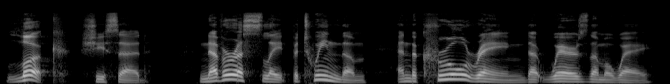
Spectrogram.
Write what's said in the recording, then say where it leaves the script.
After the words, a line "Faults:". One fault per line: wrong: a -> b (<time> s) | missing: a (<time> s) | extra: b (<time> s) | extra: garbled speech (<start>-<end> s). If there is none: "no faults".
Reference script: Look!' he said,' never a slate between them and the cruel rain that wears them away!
Look!' she said,' never a slate between them and the cruel rain that wears them away!
Faults:
wrong: he -> she (0.8 s)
